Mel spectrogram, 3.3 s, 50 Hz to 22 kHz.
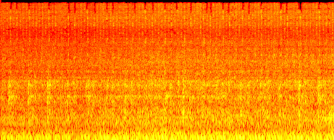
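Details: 2015 Range Rover Sport petrol V8 idling with an uneven, lumpy beat from a cylinder 5 misfire after an engine replacement; compression loss from a suspected burnt valve, later confirmed at teardown.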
